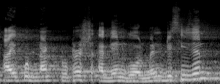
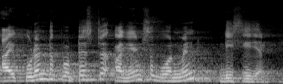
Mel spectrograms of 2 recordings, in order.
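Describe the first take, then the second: First: 'Could not' is said as two full words. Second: 'Could not' is contracted into one word, couldn't. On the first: "आप यहाँ पे कुड नॉट भी बोल सकते हैं" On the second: "कुडंट थोड़ा contract कर दिया"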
